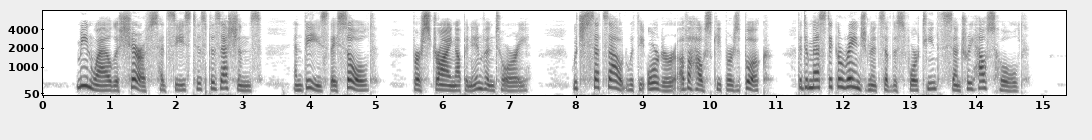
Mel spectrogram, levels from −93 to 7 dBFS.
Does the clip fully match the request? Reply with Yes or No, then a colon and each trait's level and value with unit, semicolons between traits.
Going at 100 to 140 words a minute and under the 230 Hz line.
Yes: slow, 135 wpm; medium, 185 Hz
